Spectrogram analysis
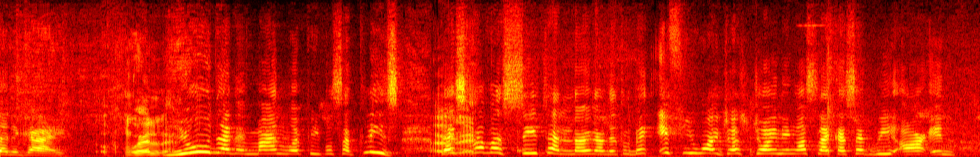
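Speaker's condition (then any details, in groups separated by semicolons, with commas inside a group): No condition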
